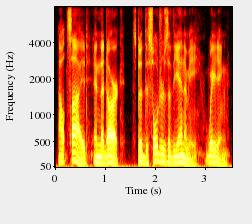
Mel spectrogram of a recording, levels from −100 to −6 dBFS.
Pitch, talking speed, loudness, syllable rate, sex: 110 Hz, 185 wpm, -18 LUFS, 5.4 syllables/s, male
